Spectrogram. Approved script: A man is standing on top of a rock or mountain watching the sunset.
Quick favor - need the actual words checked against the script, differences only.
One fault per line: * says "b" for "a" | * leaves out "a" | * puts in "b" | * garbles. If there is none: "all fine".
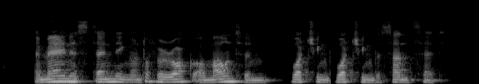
* leaves out "top"
* puts in "watching"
